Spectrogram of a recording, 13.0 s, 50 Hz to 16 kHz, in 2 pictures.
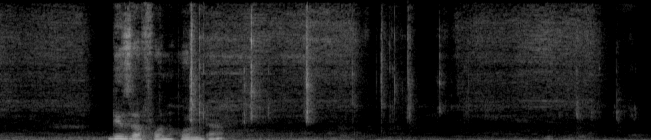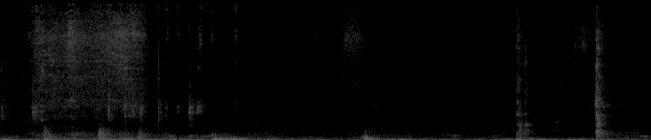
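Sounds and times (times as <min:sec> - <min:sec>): hiss: 0:00.0 - 0:01.0, 0:04.6 - 0:06.0.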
